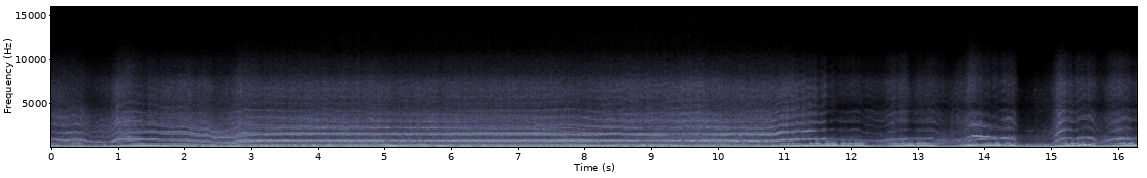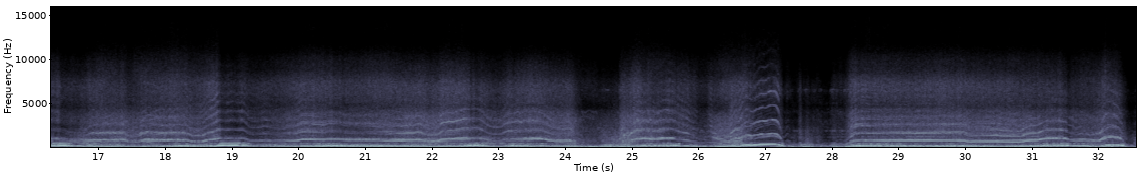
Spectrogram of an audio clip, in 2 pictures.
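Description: FPV racing quadcopter's brushless motors and propellers whining. The pitch holds steady for several seconds early on, then rises and falls quickly over and over with the throttle as it manoeuvres.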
